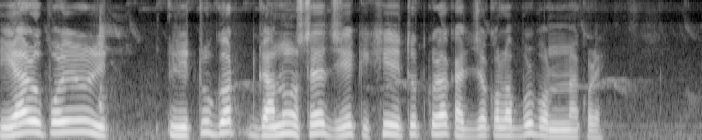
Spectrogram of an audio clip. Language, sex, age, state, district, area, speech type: Assamese, male, 45-60, Assam, Sivasagar, rural, read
